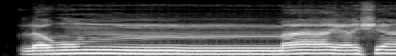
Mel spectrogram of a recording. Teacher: فالأول أي الميم الأولى ساكن والثاني متحرك، هذه قاعدة عامة في الميم الساكنة وفي غيرها، فتدمج الميم الساكنة في المتحركة مباشرة، ولكن أيضا مع لابد من وجود الغنة في الميم أيضا. · Term: إدغام المثلين الصغير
